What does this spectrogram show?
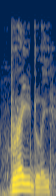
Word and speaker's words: Baddiley: here to have a look at St Michaels Bradley that's how you pronounce it not a very big church and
